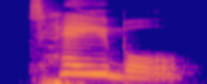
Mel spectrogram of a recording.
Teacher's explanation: the bl e is our unstressed final syllable. The vowel sound in that final syllable is the schwa sound. And it's kind of combined with the l a little bit, but it table.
